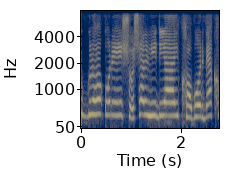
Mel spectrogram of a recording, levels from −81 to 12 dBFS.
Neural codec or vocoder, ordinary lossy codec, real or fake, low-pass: codec, 16 kHz, 1 kbps, X-Codec, HuBERT features, trained on general audio; none; fake; 7.2 kHz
